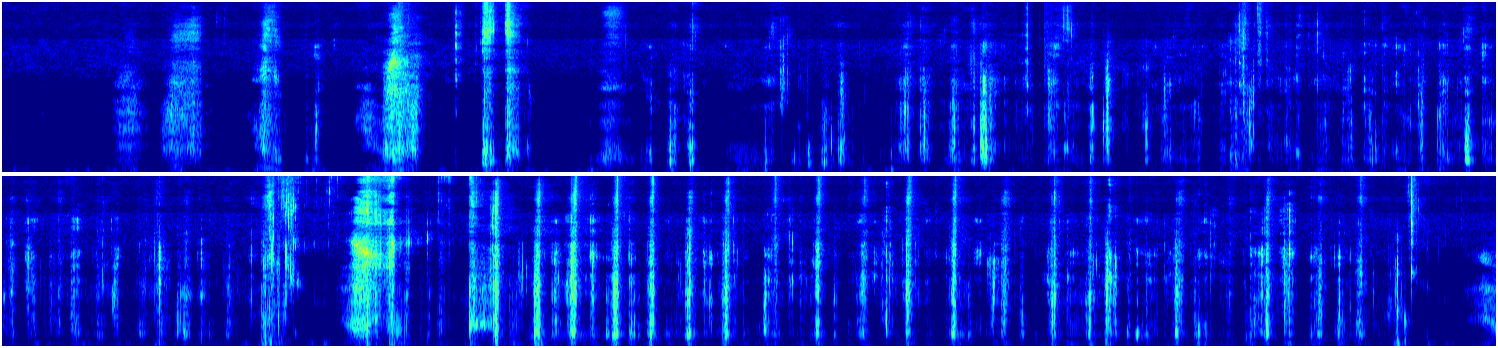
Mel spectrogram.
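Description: A person chewing and biting crunchy food in irregular runs of crunches and wet mouth clicks. The louder bites come about four seconds in and again just past the middle.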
